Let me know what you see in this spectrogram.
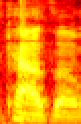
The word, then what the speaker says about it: chasm: I didn't know if you actually said chasm. I was worried. I was saying it wrong the whole time. – No, it's chasm. – It's chasm.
